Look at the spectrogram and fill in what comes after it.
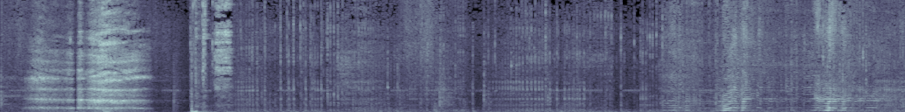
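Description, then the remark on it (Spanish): A housefly buzzes with a wavering, droning hum that fades and swells as it moves, broken once by a sharp click, with no voices. “Es curioso que el silencio sea como la hoja de papel en blanco, en donde se perciba y deposite el zumbido de una mosca.”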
